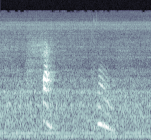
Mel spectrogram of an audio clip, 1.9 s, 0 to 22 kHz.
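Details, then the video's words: Salomon, a pet cat indoors, talking to birds outside the window: two short chirping calls, each sliding downward in pitch, about 0.7 seconds apart, over a steady low indoor hum. "Cat Talking to Birds"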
